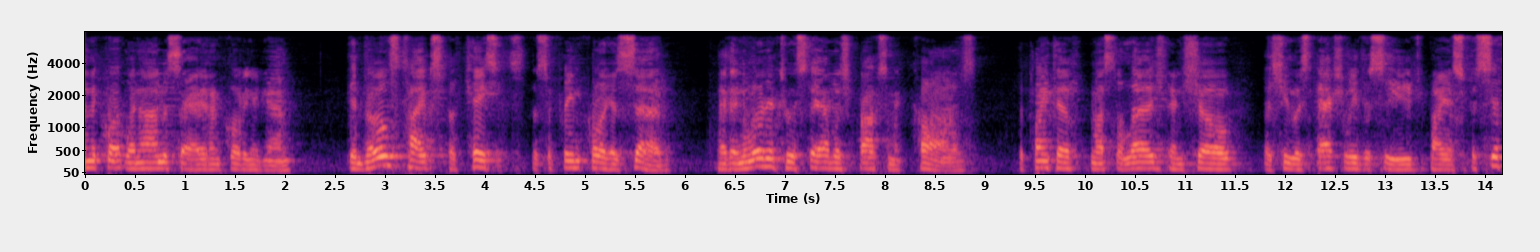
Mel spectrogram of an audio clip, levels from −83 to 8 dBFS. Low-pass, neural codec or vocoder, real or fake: 7.2 kHz; codec, 44.1 kHz, 3.4 kbps, Pupu-Codec; fake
